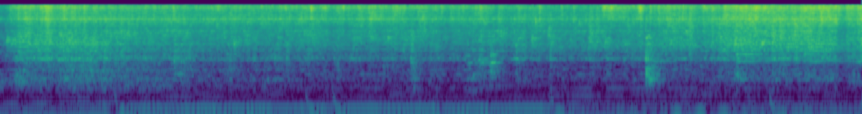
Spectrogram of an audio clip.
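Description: Chopped okra frying in hot oil in a steel pot: a loud, steady sizzle that starts suddenly as the okra goes in, with a few brief scrapes as it is stirred.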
